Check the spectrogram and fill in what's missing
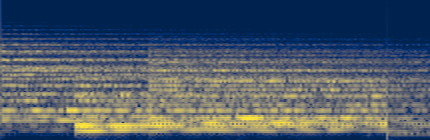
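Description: A sustained, thick synthesizer pad holds rich chords that shift twice, smooth and continuous with no talking, ending in a softer held tone.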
